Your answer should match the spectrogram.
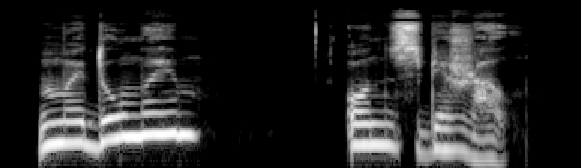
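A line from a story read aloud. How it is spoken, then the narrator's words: Slow, choosing words. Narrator (Russian): медленно, подбирая слова, произнес Луш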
